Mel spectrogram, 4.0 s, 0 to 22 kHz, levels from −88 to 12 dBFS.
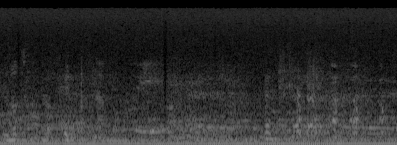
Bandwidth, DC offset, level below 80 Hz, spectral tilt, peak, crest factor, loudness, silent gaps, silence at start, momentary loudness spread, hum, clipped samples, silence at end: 17.5 kHz; under 0.1%; -46 dBFS; -5.5 dB/octave; -28 dBFS; 14 dB; -44 LUFS; none; 0 s; 3 LU; none; under 0.1%; 0 s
